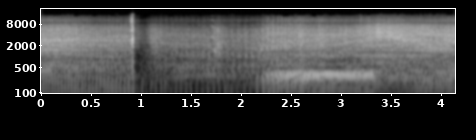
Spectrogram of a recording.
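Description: Sport motorcycle engine running, with one sharp exhaust pop (backfire) about a second in. After that it revs hard for about a second, the pitch climbing and then holding, and drops back to a steady idle.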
